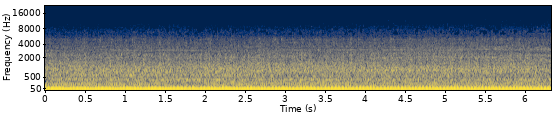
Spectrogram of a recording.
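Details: Caterpillar 977K track loader revived after sitting 12+ years, hydraulic line just fixed; diesel started after extra cranking and holds a deep, steady, even idle with no knocks or misses while warming up.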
